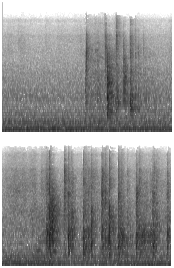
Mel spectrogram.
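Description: A carrom striker is flicked across the board, giving a quick run of sharp wooden clicks as it strikes the carrom men and a coin is pocketed. About three seconds in, several people start clapping in a short burst, over a steady low hum.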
